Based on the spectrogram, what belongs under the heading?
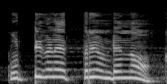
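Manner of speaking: put-on a boy bragging to his friend, excited; excited boast. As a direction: thrill over how many children. Boy boasting about town school.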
